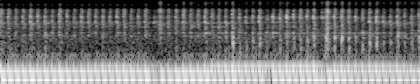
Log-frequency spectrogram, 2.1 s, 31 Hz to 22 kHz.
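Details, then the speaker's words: 1956 Willys Jeep CJ5, freshly rebuilt Hurricane engine, first drive, stopped for a check: steady even low idle with smooth regular beat, no knocks or ticks, quieter than it ever idled before; no oil or coolant leaks; normal idle. "That idle is minty. It would never It never idled this quiet before."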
